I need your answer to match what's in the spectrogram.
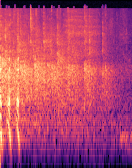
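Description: An audience claps together, a dense, steady patter of many hands that starts strong and gradually thins out over a couple of seconds, with a faint voice or two underneath.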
